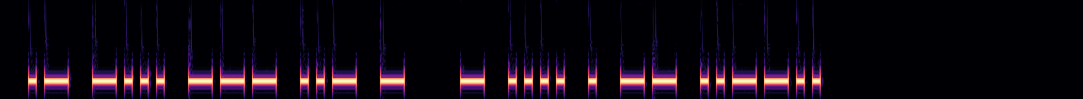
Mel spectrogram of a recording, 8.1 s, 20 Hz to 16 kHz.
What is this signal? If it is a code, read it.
Morse code, heard as a keyed tone, about 20 wpm, 700 Hz. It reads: ABOUT THEM?
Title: Sentences from Top 1000 Words - Review Part 1 - 20wpm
